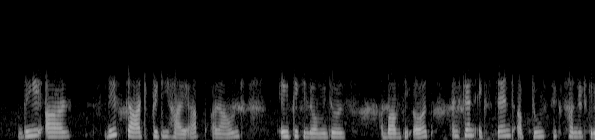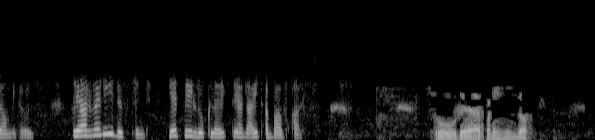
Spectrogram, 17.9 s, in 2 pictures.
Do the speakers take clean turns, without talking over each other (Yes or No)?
Yes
